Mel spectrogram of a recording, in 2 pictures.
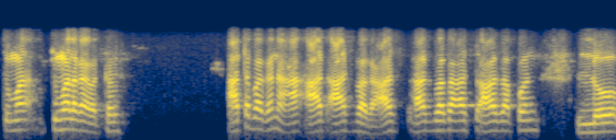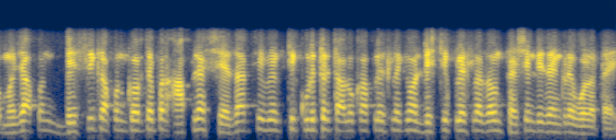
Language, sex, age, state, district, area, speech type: Marathi, male, 30-45, Maharashtra, Yavatmal, rural, conversation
